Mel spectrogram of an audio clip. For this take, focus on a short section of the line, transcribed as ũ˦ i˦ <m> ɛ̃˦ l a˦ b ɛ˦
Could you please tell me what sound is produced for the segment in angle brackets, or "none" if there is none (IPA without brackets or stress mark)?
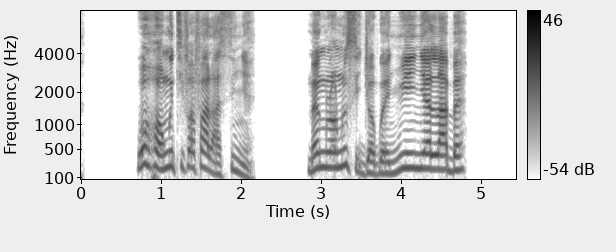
ɲ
